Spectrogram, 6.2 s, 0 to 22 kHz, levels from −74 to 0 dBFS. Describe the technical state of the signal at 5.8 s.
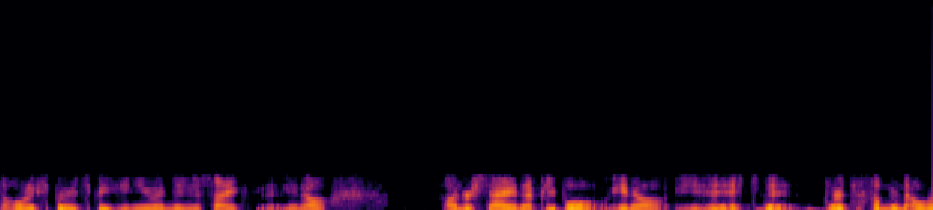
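At 5.8 s the speech carries G.729 codec damage, present throughout the clip. The coder models each 10 ms frame with a vocal tract filter, a pitch predictor and a few pulses, which leaves the voice plainly rough and synthetic, consistent with an 8 kbit/s G.729A stream. On a spectrogram, energy stops flat at about 3.8 kHz with nothing above, and the band thins below 200 Hz.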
